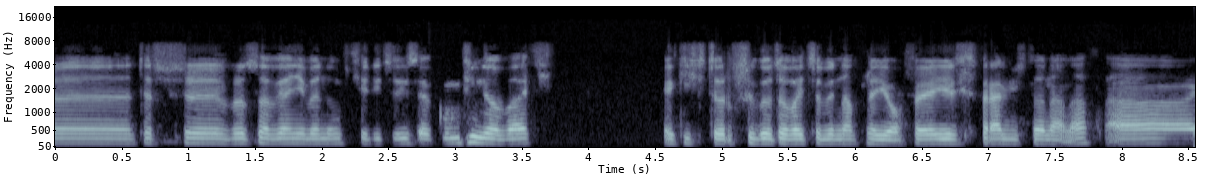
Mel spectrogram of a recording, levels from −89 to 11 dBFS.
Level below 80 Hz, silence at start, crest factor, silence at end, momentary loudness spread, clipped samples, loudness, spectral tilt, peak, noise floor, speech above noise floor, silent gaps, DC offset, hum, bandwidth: -72 dBFS; 0 s; 16 dB; 0 s; 9 LU; under 0.1%; -22 LUFS; -4.5 dB/octave; -6 dBFS; -67 dBFS; 45 dB; none; under 0.1%; none; 8 kHz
